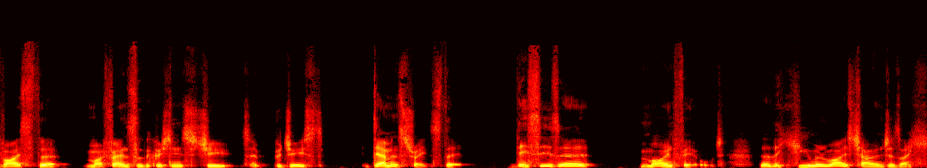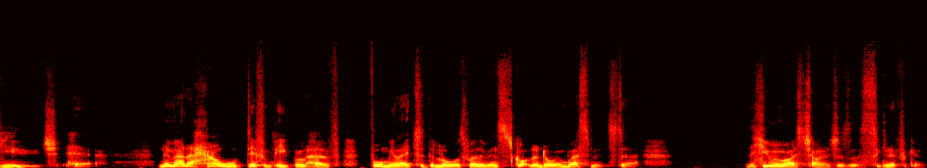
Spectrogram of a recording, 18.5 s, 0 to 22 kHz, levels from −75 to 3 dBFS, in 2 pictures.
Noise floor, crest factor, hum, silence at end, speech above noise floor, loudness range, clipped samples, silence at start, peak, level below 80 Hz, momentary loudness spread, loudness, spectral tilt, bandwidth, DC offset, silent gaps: -67 dBFS; 16 dB; none; 0.05 s; 48 dB; 2 LU; under 0.1%; 0 s; -2 dBFS; -68 dBFS; 14 LU; -19 LUFS; -5 dB/octave; 16.5 kHz; under 0.1%; none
